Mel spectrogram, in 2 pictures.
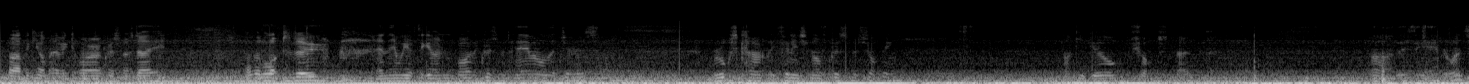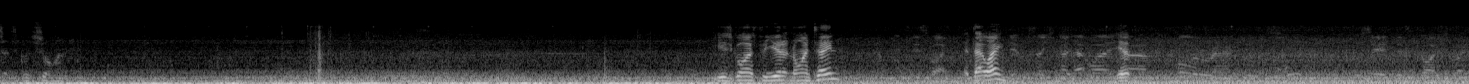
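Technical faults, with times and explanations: Nothing stood out on listening to the clip.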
